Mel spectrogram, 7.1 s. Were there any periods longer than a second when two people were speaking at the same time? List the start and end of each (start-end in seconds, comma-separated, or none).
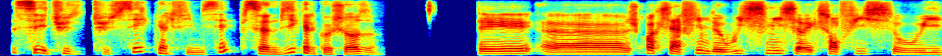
none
